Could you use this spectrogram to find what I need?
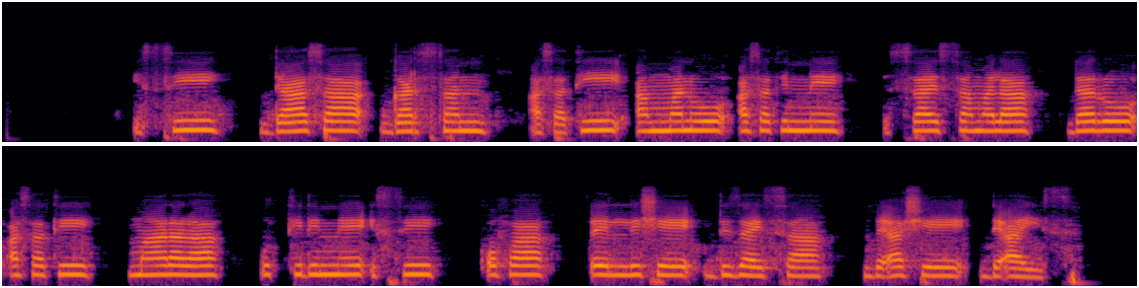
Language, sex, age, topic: Gamo, female, 25-35, government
